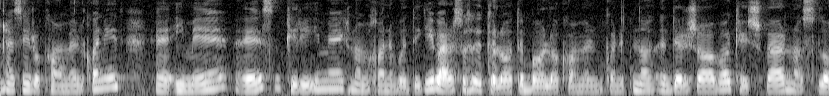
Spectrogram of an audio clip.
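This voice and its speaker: The recording carries a faint hiss or hum as a woman with a medium-pitched, darkish voice and a Persian accent teaches a language lesson from a textbook. It's a casual recorded session, and she explains patiently while using many fillers.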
